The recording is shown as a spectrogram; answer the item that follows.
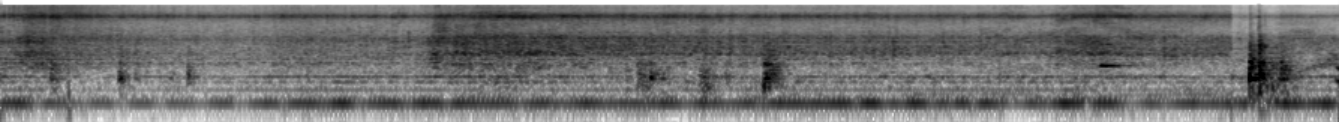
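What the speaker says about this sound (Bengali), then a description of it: "এটা নেড়ে এটার মধ্যে আমি এবার মাংসটা দিয়ে দেব" Mutton hits hot oil with Kashmiri chilli powder and turmeric, giving a steady close sizzle punctuated by a few scraping stirs and a knock of a spoon near the end.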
